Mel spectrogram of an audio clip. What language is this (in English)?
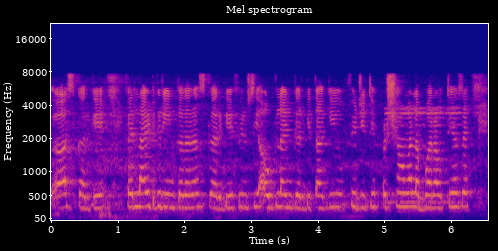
Dogri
